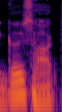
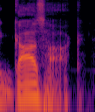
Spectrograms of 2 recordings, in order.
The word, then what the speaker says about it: goshawk: You want to say goosehawk, but there's no G-O-O-S-E in it. It's G-O-S-H-A-W-A-K, and it's really goshawk.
